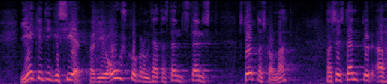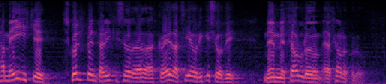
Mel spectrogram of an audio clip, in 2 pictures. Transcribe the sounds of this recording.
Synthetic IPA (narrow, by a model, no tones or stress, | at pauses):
jɛɣcɛːt̪̬ːiɲcɪsjɛɾ̥kʰɛɾt̪nɪjɛoːwskoːwpʏɾʊmθɛht̪ast̪ɛst̪ɛnst̪ | st̪jowt̪naskawnːa | θaðsɛmst̪ɛnt̪ʏɾaðɦanmeːjɪhcɪskʏlpɪnt̪aɾiːcɪsjowðɪaðaðkɾeːjðaθjɛːɣriːcɪsjowðɪ | nɛmːɛfjawɾlœːɣʏmʔɛ̰ðafjawɾaklœ̰ɣʏ̰m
